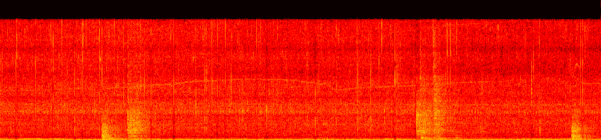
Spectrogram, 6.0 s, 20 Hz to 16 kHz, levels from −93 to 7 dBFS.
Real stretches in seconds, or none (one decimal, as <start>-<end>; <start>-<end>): 0.0-6.0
